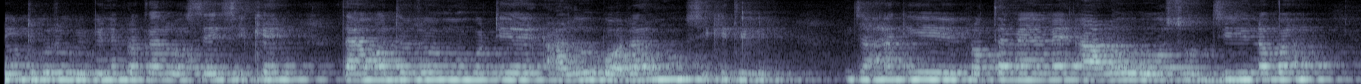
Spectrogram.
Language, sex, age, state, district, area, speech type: Odia, female, 60+, Odisha, Khordha, rural, spontaneous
